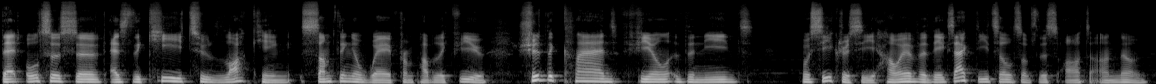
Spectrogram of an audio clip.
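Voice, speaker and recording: Playful male streamer with a smooth voice. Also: medium pitch, unhurried. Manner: playful and teasing, laughs often, stumbles reading game text aloud. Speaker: VTuber streamer. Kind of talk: casual gaming livestream chat.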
